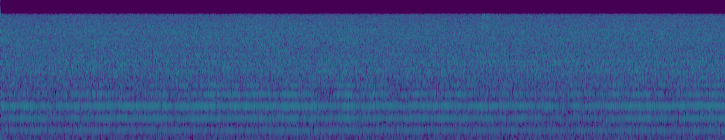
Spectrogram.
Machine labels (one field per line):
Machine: fan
